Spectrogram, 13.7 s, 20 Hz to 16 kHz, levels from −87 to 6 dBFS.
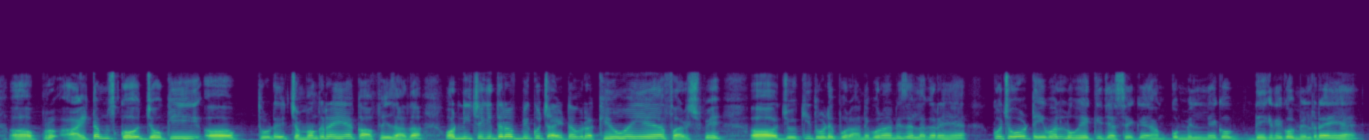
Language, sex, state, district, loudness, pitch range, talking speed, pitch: Hindi, male, Bihar, Saran, -15 LUFS, 180-210 Hz, 215 wpm, 190 Hz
